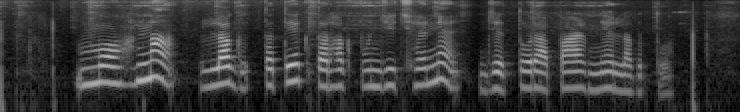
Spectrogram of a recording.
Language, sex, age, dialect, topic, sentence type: Maithili, female, 51-55, Bajjika, banking, statement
